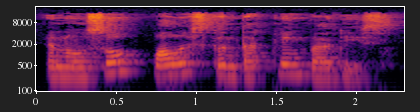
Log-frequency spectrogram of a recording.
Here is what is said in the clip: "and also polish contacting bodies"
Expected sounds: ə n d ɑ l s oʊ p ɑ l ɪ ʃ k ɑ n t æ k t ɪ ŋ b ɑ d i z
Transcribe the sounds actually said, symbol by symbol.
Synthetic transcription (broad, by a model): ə n ɑ l s oʊ p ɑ l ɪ s k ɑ n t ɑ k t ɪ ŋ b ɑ d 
